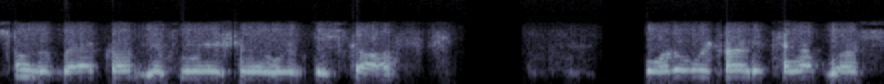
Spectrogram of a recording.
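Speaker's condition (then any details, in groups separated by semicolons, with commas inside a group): Cerebral palsy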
